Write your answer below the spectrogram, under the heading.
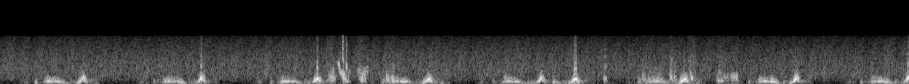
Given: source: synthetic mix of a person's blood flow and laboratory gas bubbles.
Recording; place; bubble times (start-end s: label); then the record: Doppler ultrasound of blood flow; precordium
3.26-3.51 s: bubbles
3.56-3.69 s: bubbles
3.83-3.99 s: bubbles
6.03-6.08 s: bubbles
6.41-6.63 s: bubbles
6.68-6.79 s: bubbles
6.87-6.98 s: bubbles
7.15-7.40 s: bubbles
From the record:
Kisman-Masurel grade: 223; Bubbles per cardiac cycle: several, 3 to 8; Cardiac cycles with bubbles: 10 to 50%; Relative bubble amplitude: loud (0.450 to 0.775); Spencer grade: 2 (many but less than half of the cardiac periods contain bubble signals, singularly or in groups); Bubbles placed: only in the low amplitude regions of the cardiac cycle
